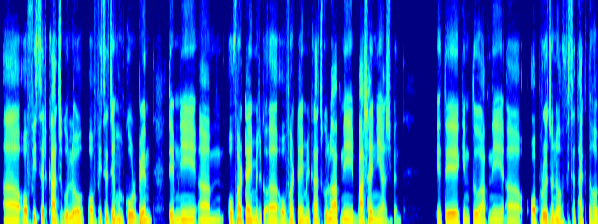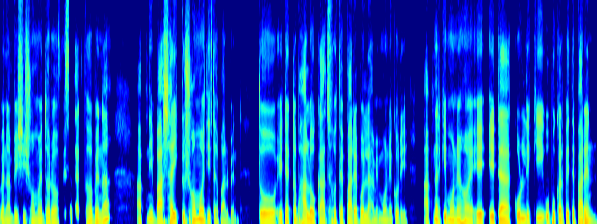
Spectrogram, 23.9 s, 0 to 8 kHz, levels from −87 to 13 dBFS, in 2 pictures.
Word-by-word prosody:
আ - - +3 0.4
অফিসের 145 +8 +1
কাজগুলো 105 -5 +4 0.3
অফিসে 120 +7 -1
যেমন 120 -1 +2
করবেন 95 +1 +5 0.4
তেমনি 105 +1 +2 0.4
আম 100 -1 +1 0.4
ওভারটাইমের 115 +2 +4 0.2
অ - - +4 0.2
ওভারটাইমের 115 +3 0
কাজগুলো 135 - +2
আপনি 115 -2 -2 0.3
বাসায় 120 +3 +4
নিয়ে 100 -3 -1
আসবেন। 110 - -9 0.8
এতে 115 +2 +1 0.3
কিন্তু 110 0 -4 0.2
আপনি 105 +1 -6 0.3
আ - - -1 0.5
অপ্রয়োজনীয় 135 +1 +3
অফিসে 120 +3 -6
থাকতে 100 +1 -4
হবে 95 0 -1
না। 95 - -3
বেশি 100 +3 -3
সময় 105 -2 -4
ধরে 100 +1 0
অফিসে - - -12
থাকতে - - -10
হবে 120 +2 +1
না। 190 - +2 0.7
আপনি 120 - -8 0.2
বাসায় 140 +8 +3
একটু 125 - -4
সময় 115 -4 +3
দিতে 95 - -4
পারবেন। - - -8 0.5
তো 110 - +3 0.4
এটা 115 - -3
একটা 115 0 -3
ভালো 105 +1 +3 0.2
কাজ 95 -2 -2
হতে 105 -1 -3
পারে 100 0 0
বলে 95 -1 -1
আমি 95 0 -9
মনে 100 0 -6
করি। 100 0 -5 0.5
আপনার 120 -1 -2
কি 135 - +2
মনে 100 0 0
হয় 95 -1 0
এ - - +7 0.3
এটা 125 +1 +3 0.3
করলে 120 -1 +2
কি 130 - -2 0.2
উপকার 125 0 0
পেতে 115 +2 +1
পারেন? 140 +6 +3
110 Hz, 150 wpm, -22 LUFS, 100-120 Hz, 0.8 s, এ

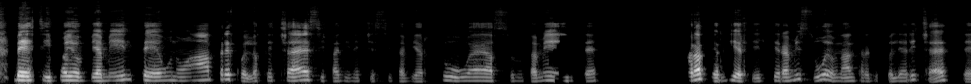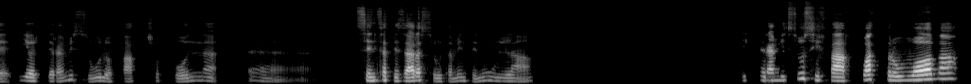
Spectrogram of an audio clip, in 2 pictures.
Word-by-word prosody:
Beh 195 -1 +9
sì, 170 -2 -6
poi 190 +2 +1
ovviamente 180 +3 -3
uno 180 -1 -11
apre 210 +4 -4
quello 160 - -11
che 170 +2 -21
c'è, 180 +3 +1
si 200 -5 -19
fa 150 -2 -14
di 155 0 -26
necessità 155 +1 -23
virtù 165 +5 -13
eh, 170 0 -6
assolutamente. 160 +1 -10 0.8
Però, 235 0 +6
per 155 -4 -9
dirti, 180 -5 -4
il 150 - -20
tiramisù 205 +8 -9
è 230 - -3
un'altra 155 -1 -13
di - - -33
quelle 160 +1 -15
ricette 215 -2 -10
io 180 -3 -5
il 155 - -7
tiramisù 160 +2 -14
lo 145 -3 -12
faccio 140 +3 -16
con, 150 +6 -15 0.4
ehm, 70 -1 -26 0.4
senza 180 +2 -4
pesare 160 +2 +2
assolutamente 145 -2 -16
nulla. 155 -3 -14 2.1
Il 185 - -22
tiramisù 185 +7 -4
si 230 -8 -7
fa 175 -4 +4
4 220 -4 +2
uova 235 +6 +8
175 Hz, 135 wpm, -23 LUFS, 155-195 Hz, 2.1 s, Beh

